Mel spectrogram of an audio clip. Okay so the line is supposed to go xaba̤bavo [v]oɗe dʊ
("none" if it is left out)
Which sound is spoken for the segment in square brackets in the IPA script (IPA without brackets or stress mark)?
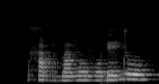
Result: v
